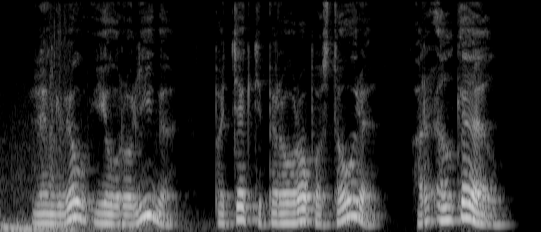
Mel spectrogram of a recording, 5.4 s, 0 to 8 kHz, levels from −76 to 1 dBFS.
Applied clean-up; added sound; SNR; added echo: none; Fire; 17 dB; none.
